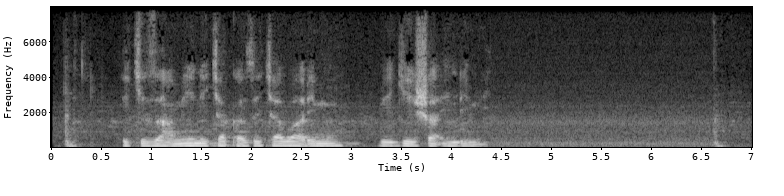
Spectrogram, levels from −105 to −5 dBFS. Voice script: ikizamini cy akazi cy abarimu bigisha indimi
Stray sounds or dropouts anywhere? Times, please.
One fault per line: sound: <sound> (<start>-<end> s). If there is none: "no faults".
no faults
